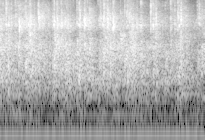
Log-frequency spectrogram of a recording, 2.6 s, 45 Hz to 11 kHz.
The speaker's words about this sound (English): 47 years. Do you know what? That's that that that's worthy of honour. That is because uh, you know I've been now in the senior leader position. But let's give him a clap.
